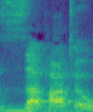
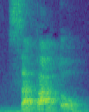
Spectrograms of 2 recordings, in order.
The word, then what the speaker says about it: zapato: remember okay it just it always makes that s sound we don't do z because again it just it takes too long okay so it's not zapato or abrazo abrazo it's sabato abraso okay so let's say these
